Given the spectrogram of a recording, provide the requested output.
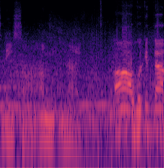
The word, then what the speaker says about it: Nissan: Oh, now I'm being told in my DMs that it's Nissan. No. Ah, look at that. I'm right. Huh. It's almost like proper pronunciation.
